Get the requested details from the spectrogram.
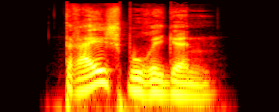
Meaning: inflection of dreispurig: 1. strong genitive masculine/neuter singular 2. weak/mixed genitive/dative all-gender singular 3. strong/weak/mixed accusative masculine singular 4. strong dative plural
- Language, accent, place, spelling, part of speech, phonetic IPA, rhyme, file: German, Germany, Berlin, dreispurigen, adjective, [ˈdʁaɪ̯ˌʃpuːʁɪɡn̩], -aɪ̯ʃpuːʁɪɡn̩, De-dreispurigen.ogg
